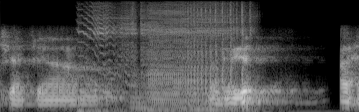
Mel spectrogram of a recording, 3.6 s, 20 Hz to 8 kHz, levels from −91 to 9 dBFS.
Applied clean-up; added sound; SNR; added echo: none; Cupboard open or close / Door; 9 dB; reverberation time 1.2 s.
